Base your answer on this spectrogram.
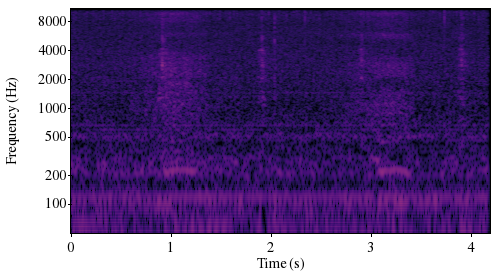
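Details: Pet cat Charlotte asleep and dreaming, snoring quietly; gentle breathy snores come roughly every two seconds with a thin squeaky tone inside them, steady low background hum throughout.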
